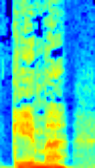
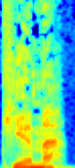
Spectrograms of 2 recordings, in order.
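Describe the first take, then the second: First: The name begins with a hard g sound. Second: The name begins with a dj sound. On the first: The speaker calls it wrong. "Jeg sagde Gemma" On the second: The speaker calls it right. "der udtales G som dyr, altså DJ-lyden"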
